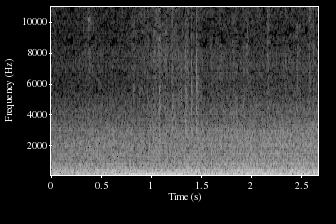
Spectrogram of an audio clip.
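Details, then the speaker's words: Toyota Etios coasting in neutral on a level road after wheel bearing replacement, earlier humming thought to come from the front right: soft, even road rumble from worn tire tread only, bearing hum fully gone. "ചെറിയൊരു noise ഉണ്ട്. Tyre thread ഏകദേശമൊക്കെ ആയിട്ടുണ്ട്, അത് നോയ്സേ ഉള്ളൂ. ബെയറിങ്ങിൻ്റെ ആ മൂളിലൊക്കെ ഫുള്ളായിട്ട് പോയിട്ടുണ്ട് കേട്ടോ."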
